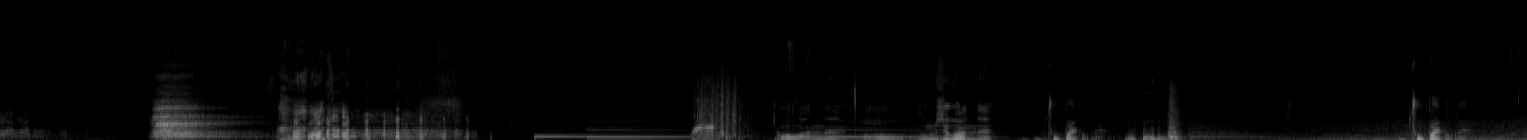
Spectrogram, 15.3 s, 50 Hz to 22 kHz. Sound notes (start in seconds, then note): 1.5 sighing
